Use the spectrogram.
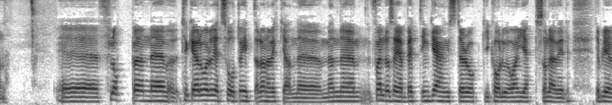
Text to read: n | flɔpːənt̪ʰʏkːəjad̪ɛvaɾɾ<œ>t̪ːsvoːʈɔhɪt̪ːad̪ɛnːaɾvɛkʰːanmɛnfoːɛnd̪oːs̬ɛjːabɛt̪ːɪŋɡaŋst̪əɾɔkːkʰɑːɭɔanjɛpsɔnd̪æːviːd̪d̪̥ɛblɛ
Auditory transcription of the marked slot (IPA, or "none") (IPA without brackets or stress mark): ɛ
